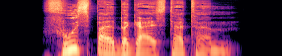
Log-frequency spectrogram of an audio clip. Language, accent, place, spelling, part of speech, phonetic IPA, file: German, Germany, Berlin, fußballbegeistertem, adjective, [ˈfuːsbalbəˌɡaɪ̯stɐtəm], De-fußballbegeistertem.ogg
- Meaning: strong dative masculine/neuter singular of fußballbegeistert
